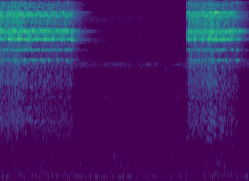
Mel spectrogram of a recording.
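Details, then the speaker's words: Fishing reel: two bursts of bright, fast, even ticking whir as the handle turns, fairly loud, no grinding or catch; gears healthy. "dan suaranya cukup keras nah ini membuat saya suka"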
